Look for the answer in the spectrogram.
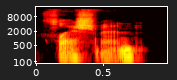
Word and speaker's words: Fleischmann: And other people, I watched a lot of like YouTube videos on this of people covering it and like interviews, but people pronounce the name differently. So I'm going to say Fleshman. It's kind of spelled Fleshman. I don't know. F-L-E-I-S-C-H. M-A-N-N, Fleshman.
